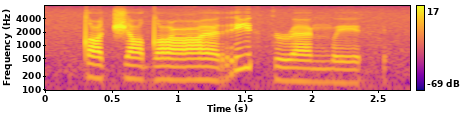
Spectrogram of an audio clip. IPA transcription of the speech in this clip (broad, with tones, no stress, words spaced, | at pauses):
tˤi˩t͡ʃæ˩ dˤi˩ ʕæ˩ri˥θkɹæ˩ ŋʷe˩θ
